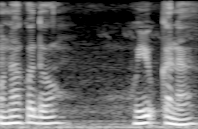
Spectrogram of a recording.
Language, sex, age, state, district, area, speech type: Santali, male, 18-30, West Bengal, Bankura, rural, spontaneous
